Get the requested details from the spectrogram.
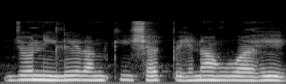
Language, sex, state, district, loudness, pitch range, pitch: Hindi, female, Madhya Pradesh, Bhopal, -12 LUFS, 190-200 Hz, 195 Hz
